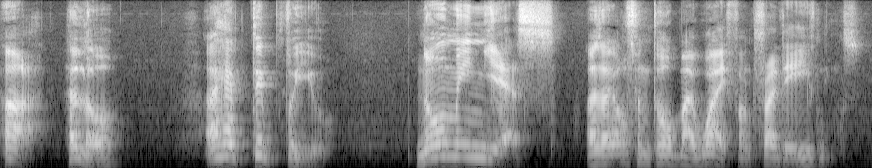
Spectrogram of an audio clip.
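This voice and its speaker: A young man performs a self-styled wandering samurai who rambles in a flat, deadpan way at a middling pitch. He breaks into sudden crude outbursts. The recording is outdoors, with loud street and traffic noise behind him. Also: brisk. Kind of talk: improvised character comedy to camera.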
